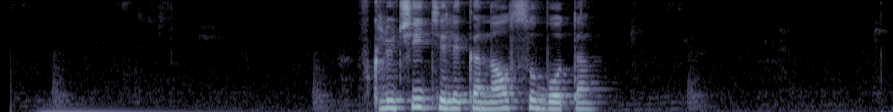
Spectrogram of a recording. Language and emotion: Russian, neutral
